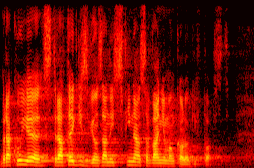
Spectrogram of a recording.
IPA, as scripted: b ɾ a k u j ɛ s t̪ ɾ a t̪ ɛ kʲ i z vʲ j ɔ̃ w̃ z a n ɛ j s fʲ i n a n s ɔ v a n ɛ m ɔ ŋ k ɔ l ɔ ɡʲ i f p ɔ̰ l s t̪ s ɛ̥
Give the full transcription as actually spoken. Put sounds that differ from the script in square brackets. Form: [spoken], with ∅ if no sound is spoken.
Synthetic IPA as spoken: b ɾ a k u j ɛ s t̪ ɾ a t̪ ɛ [ɡʲ] i z vʲ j ɔ̃ w̃ z a n ɛ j s fʲ i n a n s ɔ v a [ɲ] ɛ m ɔ ŋ k ɔ l ɔ ɡʲ i f p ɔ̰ l s t̪ s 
